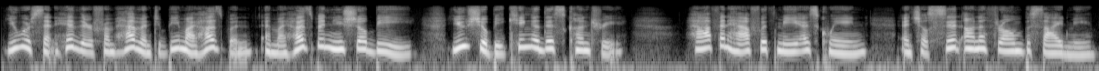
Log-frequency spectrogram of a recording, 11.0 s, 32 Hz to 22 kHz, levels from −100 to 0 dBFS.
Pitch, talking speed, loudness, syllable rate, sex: 210 Hz, 205 wpm, -19 LUFS, 4.9 syllables/s, female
